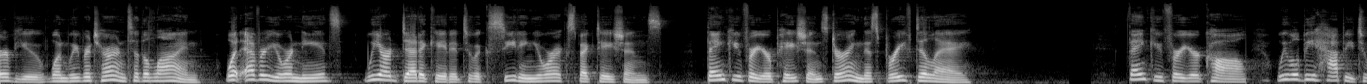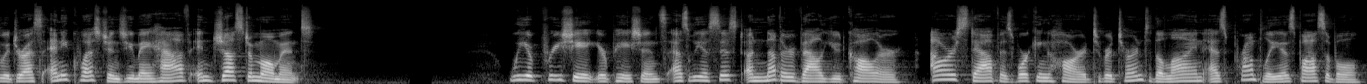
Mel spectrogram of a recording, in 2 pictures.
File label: ON HOLD MESSAGING SAMPLES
